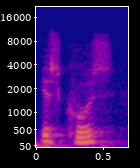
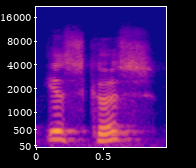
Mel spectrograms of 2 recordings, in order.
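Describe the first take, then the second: First: The word is said with a Greek-style pronunciation. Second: The word is said with an English-style pronunciation.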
